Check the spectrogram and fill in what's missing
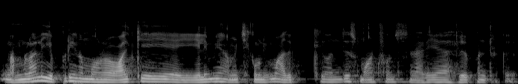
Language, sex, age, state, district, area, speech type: Tamil, male, 18-30, Tamil Nadu, Namakkal, rural, spontaneous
